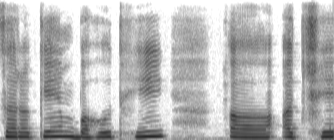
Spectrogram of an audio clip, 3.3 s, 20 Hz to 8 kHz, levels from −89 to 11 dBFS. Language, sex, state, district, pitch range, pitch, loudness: Hindi, female, Karnataka, Bangalore, 230-250 Hz, 240 Hz, -16 LUFS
